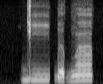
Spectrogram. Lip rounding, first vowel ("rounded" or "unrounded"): unrounded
